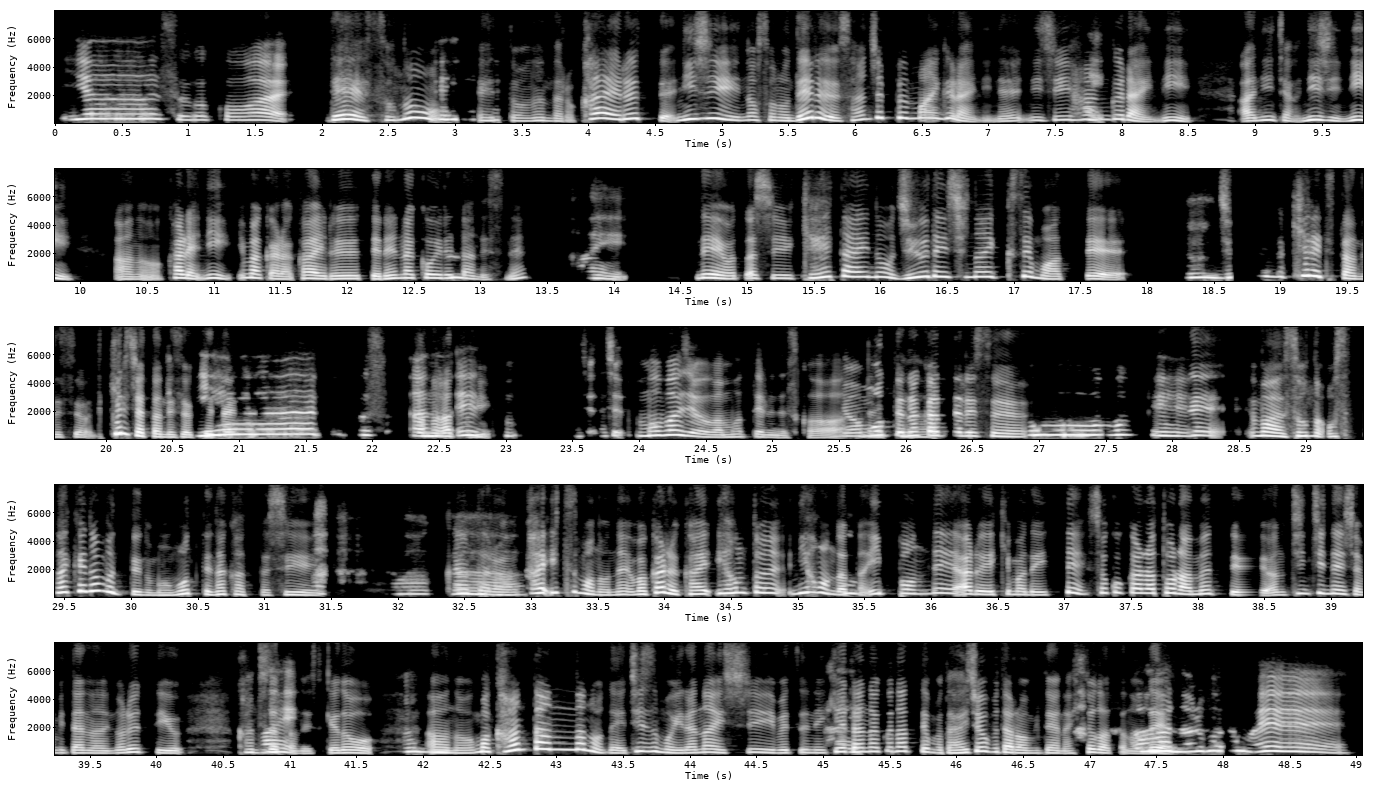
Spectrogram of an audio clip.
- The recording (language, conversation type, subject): Japanese, podcast, 見知らぬ人に助けられたことはありますか？
- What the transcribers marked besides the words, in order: in English: "ウップス"; other background noise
